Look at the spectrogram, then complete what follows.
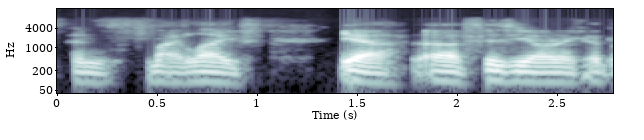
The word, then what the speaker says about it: physionic: yeah just type in physionic that's spelled like physio like you go to Physiotherapy and then Nic just tack those together and you got it it'll show up for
